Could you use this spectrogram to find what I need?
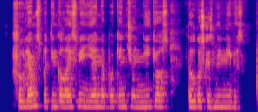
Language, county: Lithuanian, Kaunas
